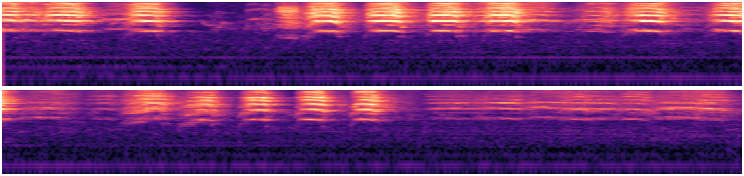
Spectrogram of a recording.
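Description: Small hand-fed birds in an aviary squawk and chatter in rapid, harsh bursts, close and loud, with brief pauses between clusters and a faint steady hum from a blower underneath.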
